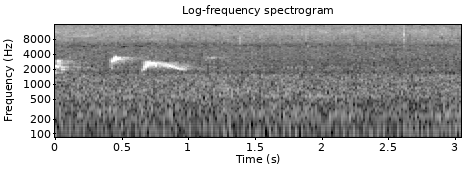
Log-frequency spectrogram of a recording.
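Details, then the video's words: Decoy red-whiskered bulbul in a trapping setup, delivering its double linked song: a short phrase of three whistled notes, one sharp rising chirp, then a longer falling slur, followed by quiet steady background noise. "Bẫy chào mào GIỌNG CỰC HAY CÓ GIỌNG KÉP NỐI"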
